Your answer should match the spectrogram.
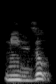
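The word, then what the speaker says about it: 水: Ini 789 adalah ini 7, ini kanji mizu yang artinya air. Mizu dan sui, cara bacanya ada 2. Mizu, kunnya itu mizu, onnya itu sui.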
